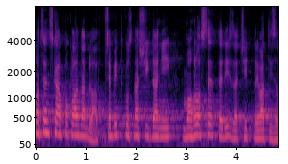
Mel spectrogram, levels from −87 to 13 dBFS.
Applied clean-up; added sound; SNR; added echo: none; none; none; none.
